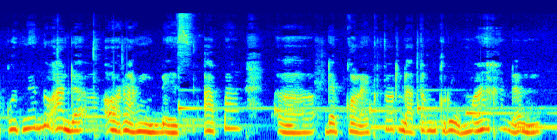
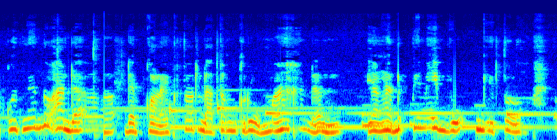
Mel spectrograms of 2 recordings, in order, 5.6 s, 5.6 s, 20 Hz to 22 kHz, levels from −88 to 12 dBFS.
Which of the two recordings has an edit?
second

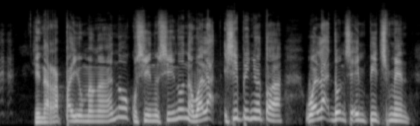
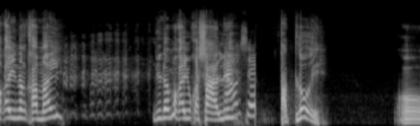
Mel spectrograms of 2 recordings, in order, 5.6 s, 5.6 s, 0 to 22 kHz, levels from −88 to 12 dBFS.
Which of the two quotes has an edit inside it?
second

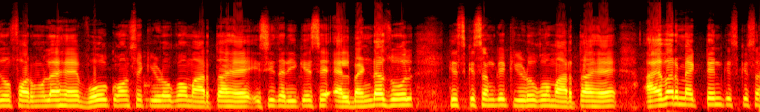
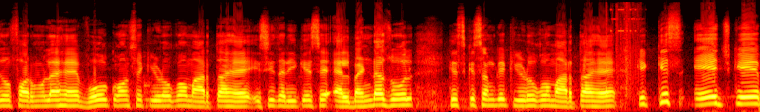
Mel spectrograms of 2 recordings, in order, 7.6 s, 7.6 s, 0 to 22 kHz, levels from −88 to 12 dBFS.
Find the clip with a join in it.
second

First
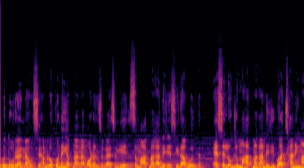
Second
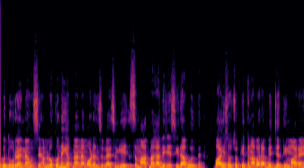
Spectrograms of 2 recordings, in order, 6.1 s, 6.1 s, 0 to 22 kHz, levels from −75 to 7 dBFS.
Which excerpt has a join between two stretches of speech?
first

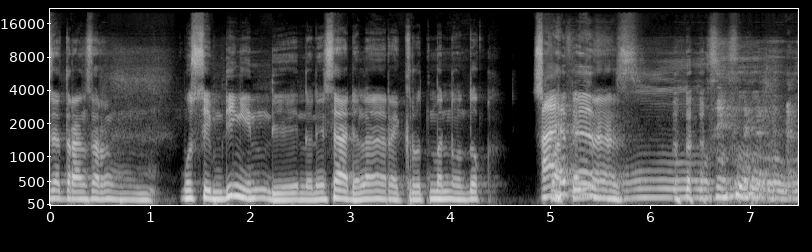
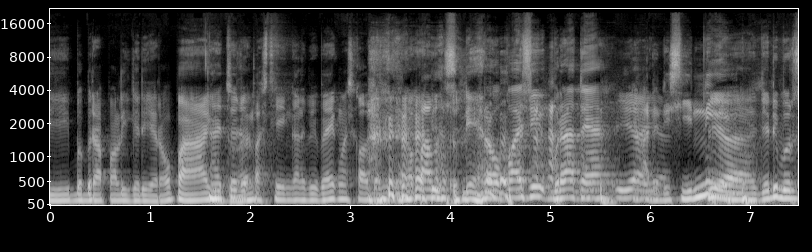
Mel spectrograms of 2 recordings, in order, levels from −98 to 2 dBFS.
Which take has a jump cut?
second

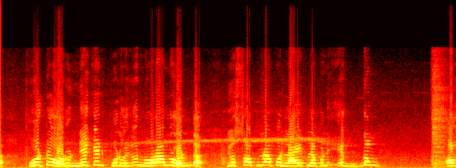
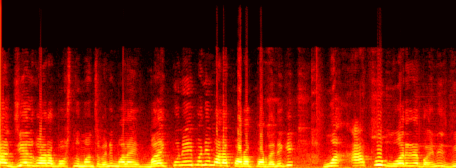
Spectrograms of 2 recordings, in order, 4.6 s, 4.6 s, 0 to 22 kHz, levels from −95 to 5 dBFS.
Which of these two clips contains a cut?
second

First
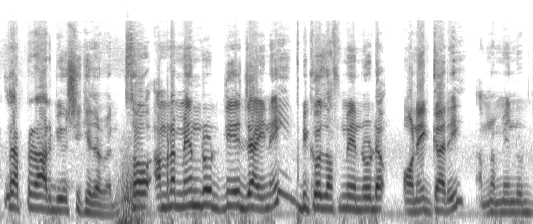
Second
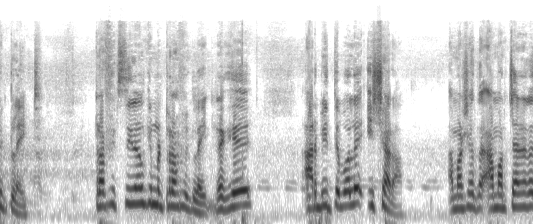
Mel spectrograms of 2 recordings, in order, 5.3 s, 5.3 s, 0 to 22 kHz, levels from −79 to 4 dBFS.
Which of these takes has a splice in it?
first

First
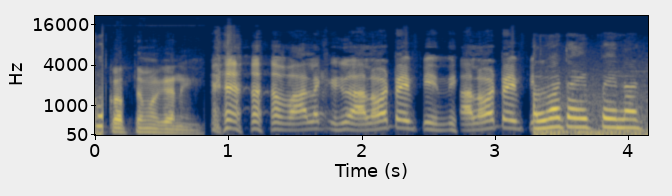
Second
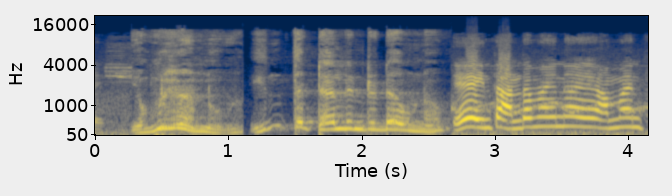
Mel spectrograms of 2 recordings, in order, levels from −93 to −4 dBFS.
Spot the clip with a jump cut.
second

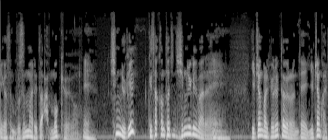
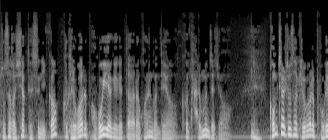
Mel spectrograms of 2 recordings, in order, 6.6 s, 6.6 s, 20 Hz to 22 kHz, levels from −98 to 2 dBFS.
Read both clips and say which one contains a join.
first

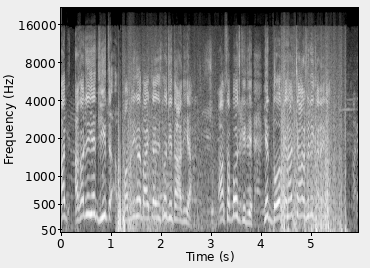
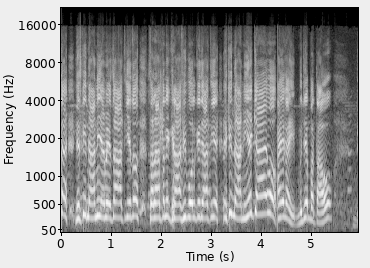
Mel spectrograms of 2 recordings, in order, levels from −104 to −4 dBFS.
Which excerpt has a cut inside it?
second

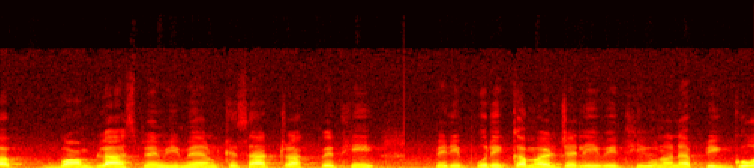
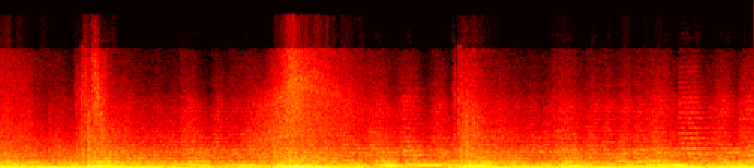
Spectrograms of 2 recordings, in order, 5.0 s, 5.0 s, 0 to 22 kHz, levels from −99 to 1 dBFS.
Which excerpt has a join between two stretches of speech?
first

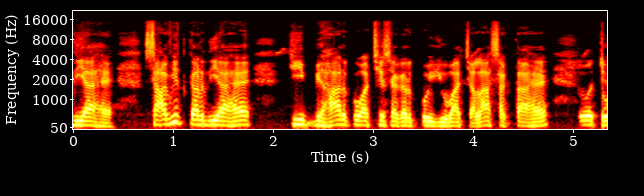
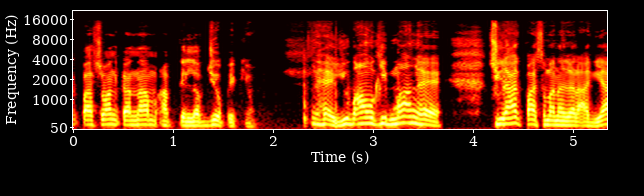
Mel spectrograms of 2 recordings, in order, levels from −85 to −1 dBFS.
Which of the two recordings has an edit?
second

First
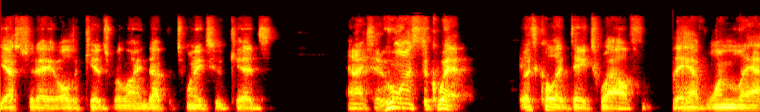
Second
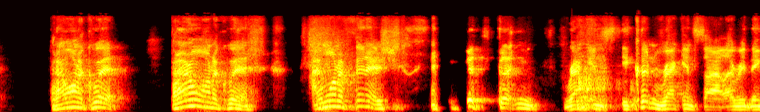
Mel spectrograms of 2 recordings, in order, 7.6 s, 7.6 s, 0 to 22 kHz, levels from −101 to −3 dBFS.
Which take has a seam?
first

